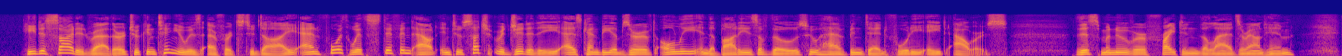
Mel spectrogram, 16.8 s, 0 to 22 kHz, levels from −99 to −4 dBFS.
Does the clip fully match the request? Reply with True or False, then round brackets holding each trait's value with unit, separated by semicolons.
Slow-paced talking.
False (145 wpm)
